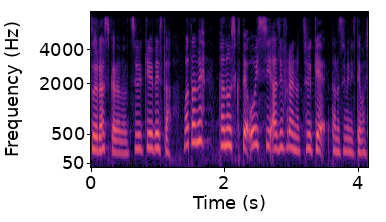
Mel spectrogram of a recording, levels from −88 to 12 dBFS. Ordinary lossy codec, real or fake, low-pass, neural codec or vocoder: none; fake; 7.2 kHz; codec, 16 kHz, 4 kbps, X-Codec, HuBERT features, trained on LibriSpeech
